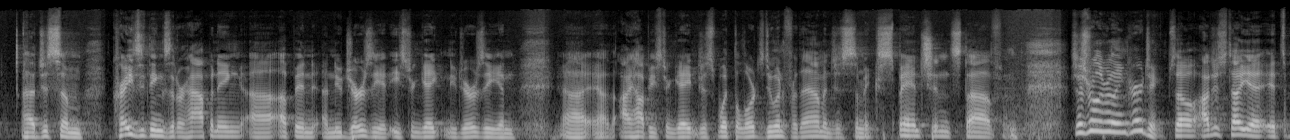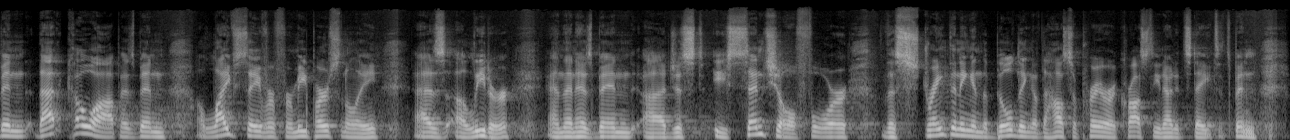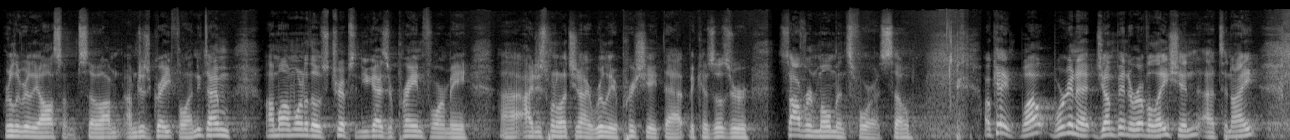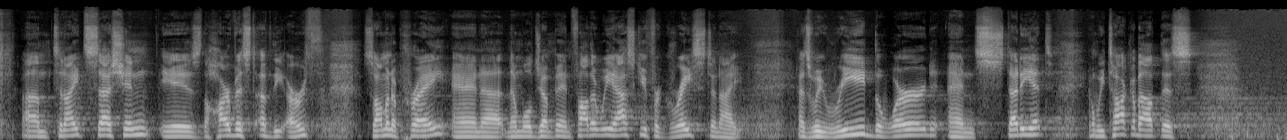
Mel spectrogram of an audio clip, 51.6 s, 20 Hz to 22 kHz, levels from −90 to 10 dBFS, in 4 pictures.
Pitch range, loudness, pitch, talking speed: 125-155 Hz, -20 LUFS, 135 Hz, 210 wpm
